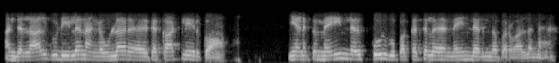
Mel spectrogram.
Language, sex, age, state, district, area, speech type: Tamil, female, 60+, Tamil Nadu, Perambalur, rural, conversation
